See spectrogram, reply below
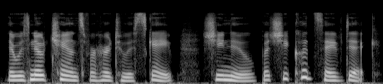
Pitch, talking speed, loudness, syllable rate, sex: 195 Hz, 235 wpm, -18 LUFS, 5.6 syllables/s, female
